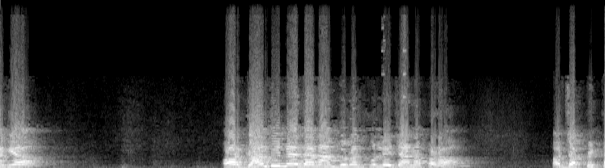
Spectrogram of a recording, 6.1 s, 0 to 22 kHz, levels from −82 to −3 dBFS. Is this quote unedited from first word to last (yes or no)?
yes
